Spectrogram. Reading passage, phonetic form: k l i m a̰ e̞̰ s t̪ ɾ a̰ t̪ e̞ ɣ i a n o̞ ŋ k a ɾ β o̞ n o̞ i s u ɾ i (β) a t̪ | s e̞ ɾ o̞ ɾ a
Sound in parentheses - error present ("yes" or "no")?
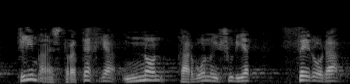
yes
